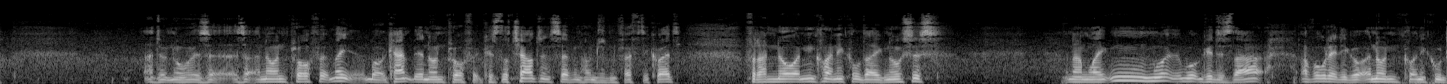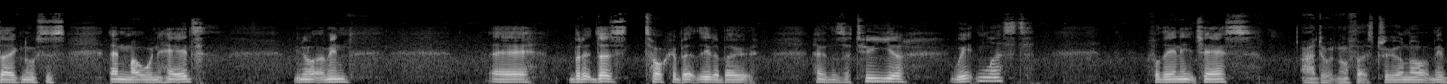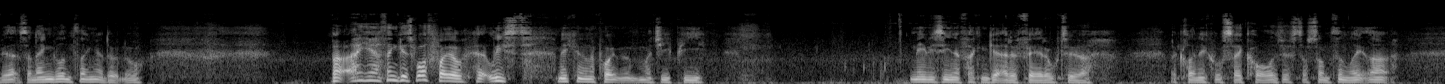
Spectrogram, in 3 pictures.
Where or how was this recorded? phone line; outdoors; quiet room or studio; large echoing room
outdoors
